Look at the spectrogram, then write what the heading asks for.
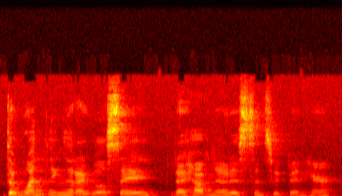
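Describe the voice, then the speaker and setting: A woman from the United States, chatting casually in an interview, with many ums and lively storytelling. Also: medium pitch, fairly quick, roomy sound. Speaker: interviewee, rider's partner.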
